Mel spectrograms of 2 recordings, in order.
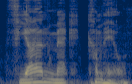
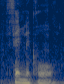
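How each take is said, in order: First: The surname does not end in a 'cool' sound. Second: The surname ends in a 'cool' sound. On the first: The speaker calls it wrong. "I'm probably butchering the pronunciation" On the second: The speaker calls it right. "So that's how we should say it"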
